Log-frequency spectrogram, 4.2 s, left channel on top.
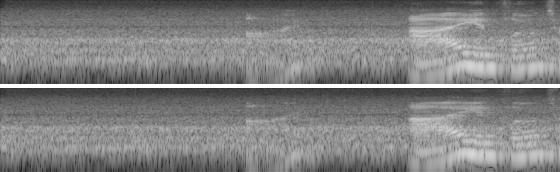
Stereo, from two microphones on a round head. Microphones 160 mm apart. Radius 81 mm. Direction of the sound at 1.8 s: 40° left (ahead or behind).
